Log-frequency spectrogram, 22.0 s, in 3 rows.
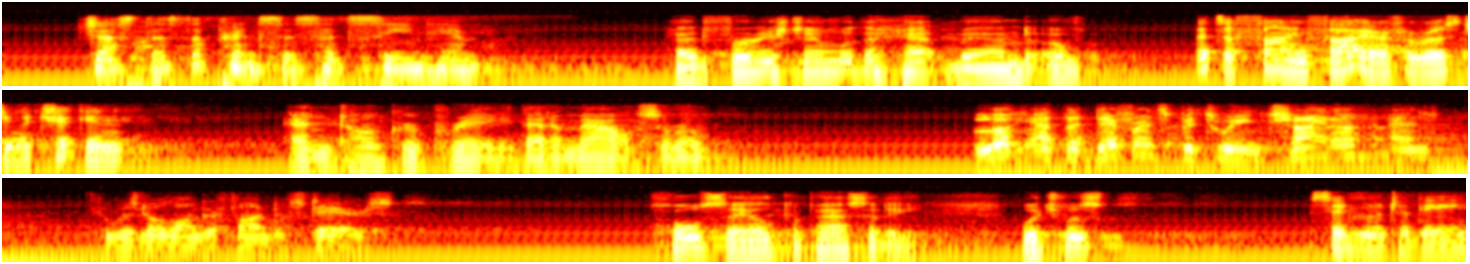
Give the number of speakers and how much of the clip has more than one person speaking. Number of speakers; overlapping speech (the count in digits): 6, no overlap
